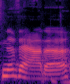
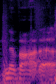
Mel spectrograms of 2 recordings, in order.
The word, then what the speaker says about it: Nevada: yes and it does it comes from a spanish word for snow-capped mountains and so if you're pronouncing it the spanish way it would be nevada so that makes sense that's not how we pronounce it so nevada nevada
